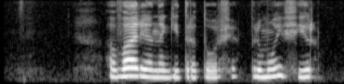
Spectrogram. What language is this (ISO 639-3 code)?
rus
